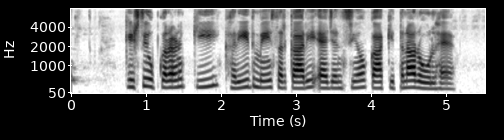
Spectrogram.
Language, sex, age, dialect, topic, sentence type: Hindi, female, 31-35, Garhwali, agriculture, question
